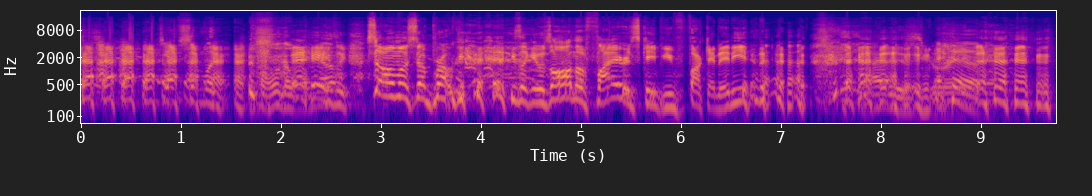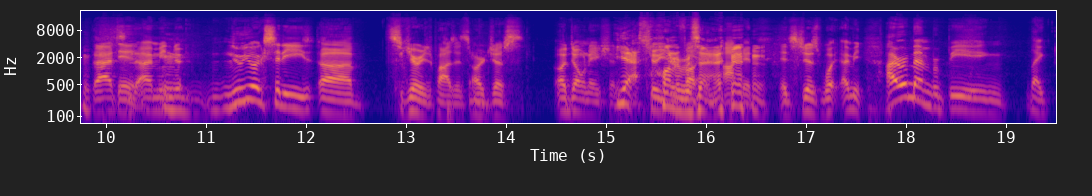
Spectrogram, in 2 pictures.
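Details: Adult male with stutter onset at age 20 after a softball injury (ball to throat, head strike), with major concussion and minor vocal contusion, later diagnosed by a neurologist as neurogenic stutter; neurogenic stuttering.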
